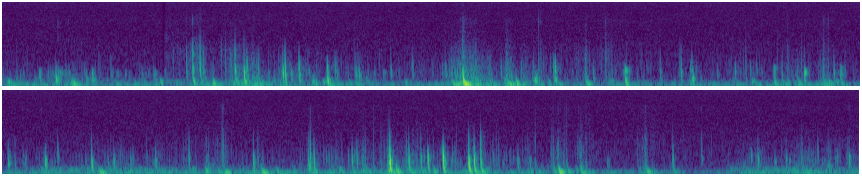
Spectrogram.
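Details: A person's own real stomach sounds, not recorded in real time: busy gurgling and bubbling from the belly with many irregular pops and rumbles, normal active bowel sounds (borborygmi).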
